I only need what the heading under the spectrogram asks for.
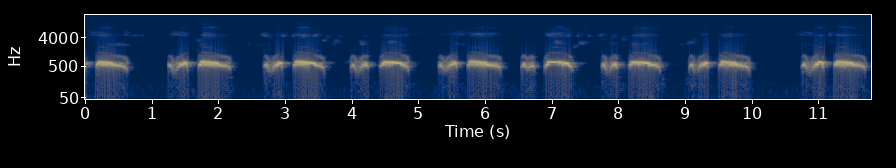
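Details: Spotted dove decoy bird from Cà Mau cooing to lure wild doves: long sequence of about ten low double coos, short quaver then longer note, mostly regular, in a silent setting.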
